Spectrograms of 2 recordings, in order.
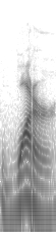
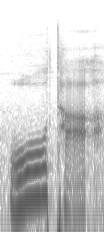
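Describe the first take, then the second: First: The middle consonant sounds like a soft D. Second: It is said with Japanese katakana-style syllables. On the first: "in American you say water, water. It's like a D sound" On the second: "katakanization of water"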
